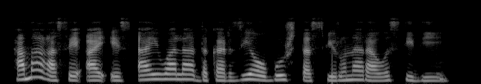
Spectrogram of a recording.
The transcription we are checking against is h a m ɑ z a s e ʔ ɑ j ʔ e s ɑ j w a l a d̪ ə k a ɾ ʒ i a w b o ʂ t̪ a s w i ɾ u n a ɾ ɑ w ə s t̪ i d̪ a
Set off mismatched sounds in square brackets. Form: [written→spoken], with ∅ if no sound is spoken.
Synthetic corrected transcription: h a m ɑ [z→ɣ] a s e ʔ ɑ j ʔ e s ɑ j w a l a d̪ ə k a ɾ [ʒ→z] i a w b [o→u] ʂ t̪ a s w i ɾ u n a ɾ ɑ w ə s t̪ i d̪ [a→i]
